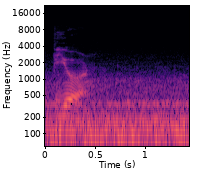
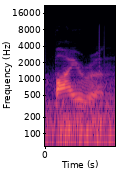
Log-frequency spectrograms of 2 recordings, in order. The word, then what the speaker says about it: Bjørn: But still people can't pronounce Bjørn correctly. It's just Bjørn. They still can't, they Bjorn or Byron or some shit, or they can't type it correctly even.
